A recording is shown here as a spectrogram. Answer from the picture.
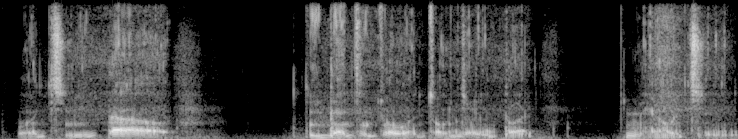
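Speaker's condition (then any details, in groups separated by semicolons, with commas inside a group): Laryngectomy, esophageal speech, total laryngectomy for hypopharyngeal cancer; stage four hypopharyngeal cancer, possibly smoking-related; lost basic speaking ability after surgery, esophageal speech via air vibration learned through long practice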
